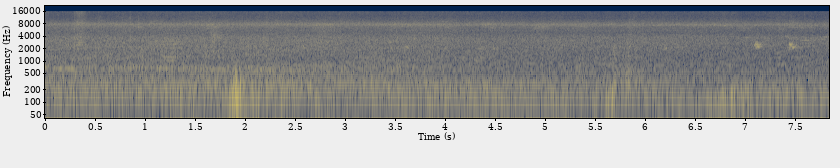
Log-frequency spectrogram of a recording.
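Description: A breeze blows outdoors in the open air.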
